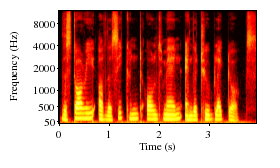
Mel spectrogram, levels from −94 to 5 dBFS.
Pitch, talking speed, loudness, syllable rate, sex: 130 Hz, 180 wpm, -17 LUFS, 3.9 syllables/s, male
